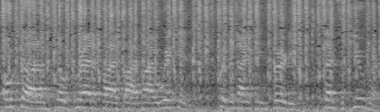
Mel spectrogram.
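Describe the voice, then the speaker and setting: A man's voice: high-pitched, steady tone, brisk, natural voice. A man playing a smug, stammering heckler in a 1930s-style radio comedy. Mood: smug, mocking. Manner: stammering, pleased with himself. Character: smug, heckling young male wise guy. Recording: distant, reverberant, very noisy.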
